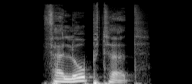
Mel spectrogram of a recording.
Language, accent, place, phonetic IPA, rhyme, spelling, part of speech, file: German, Germany, Berlin, [fɛɐ̯ˈloːptət], -oːptət, verlobtet, verb, De-verlobtet.ogg
- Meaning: inflection of verloben: 1. second-person plural preterite 2. second-person plural subjunctive II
